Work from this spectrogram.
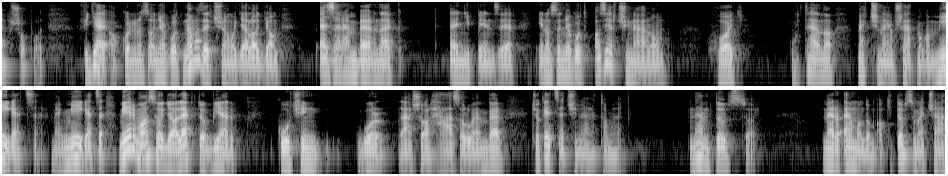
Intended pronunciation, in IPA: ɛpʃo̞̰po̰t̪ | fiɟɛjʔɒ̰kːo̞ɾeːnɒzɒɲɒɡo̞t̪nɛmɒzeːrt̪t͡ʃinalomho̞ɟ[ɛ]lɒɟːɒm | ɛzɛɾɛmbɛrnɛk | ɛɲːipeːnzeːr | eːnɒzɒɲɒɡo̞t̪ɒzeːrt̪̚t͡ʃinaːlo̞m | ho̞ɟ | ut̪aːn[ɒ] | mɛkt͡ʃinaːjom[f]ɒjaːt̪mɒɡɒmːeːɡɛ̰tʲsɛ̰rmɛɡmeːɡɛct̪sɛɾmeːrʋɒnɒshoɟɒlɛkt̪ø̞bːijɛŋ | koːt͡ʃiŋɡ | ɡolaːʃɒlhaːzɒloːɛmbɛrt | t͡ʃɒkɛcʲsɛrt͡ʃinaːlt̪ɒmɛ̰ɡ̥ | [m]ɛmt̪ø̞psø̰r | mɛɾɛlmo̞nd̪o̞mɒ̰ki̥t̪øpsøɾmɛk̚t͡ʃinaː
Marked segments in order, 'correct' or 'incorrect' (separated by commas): correct, correct, incorrect, incorrect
